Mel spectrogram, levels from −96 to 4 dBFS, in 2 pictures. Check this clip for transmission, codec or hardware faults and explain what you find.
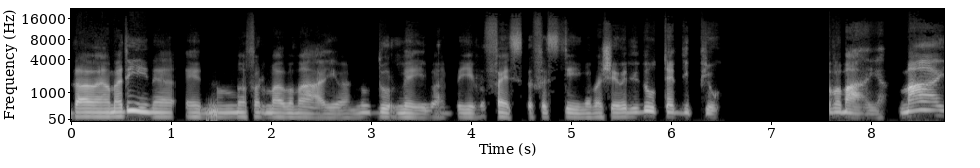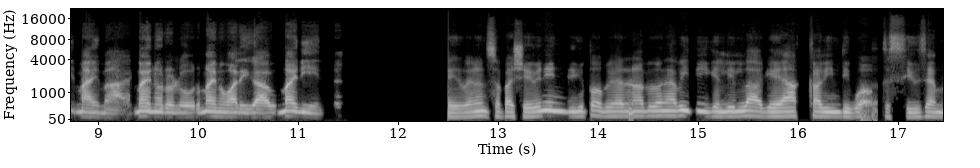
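Two kinds of fault are present in the speech: lost LE Audio frames and clipped starts after pauses.

Lost LE Audio frames: at 1.36–1.47 s, 9.28–9.32 s, 14.32–14.36 s and 16.63–16.80 s, the speech turns briefly into a noisy, smeared hiss. Dropped Bluetooth frames were concealed by the LC3 decoder replaying the last spectrum with randomised phase. The 37.5 ms gaps fit five 7.5 ms frames. The first and last events are scattered, about 67.5 ms lost over 105 ms and 165 ms over 210 ms, with runs near 40 ms and 100 ms. The longest run fades audibly.

Clipped start after a pause: at 7.0–7.59 s and 11.9–12.51 s, speech bursts in abruptly, missing its opening. After pauses of about 0.53 s and 0.47 s the output device slept, and about 0.59 s and 0.61 s of sound were swallowed while it woke.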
